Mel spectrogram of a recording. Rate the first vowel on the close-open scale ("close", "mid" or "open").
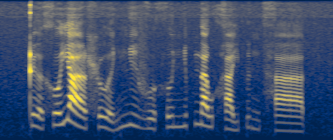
close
